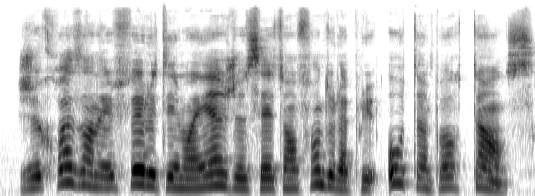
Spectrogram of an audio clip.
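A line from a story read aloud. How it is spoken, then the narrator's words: Plain. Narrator (French): répondit monsieur Daburon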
